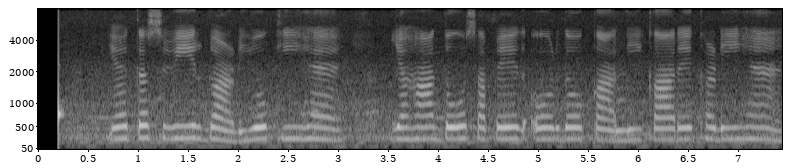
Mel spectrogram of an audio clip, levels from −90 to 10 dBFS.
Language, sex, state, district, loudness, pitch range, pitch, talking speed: Hindi, female, Haryana, Jhajjar, -23 LUFS, 235-250 Hz, 245 Hz, 115 wpm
